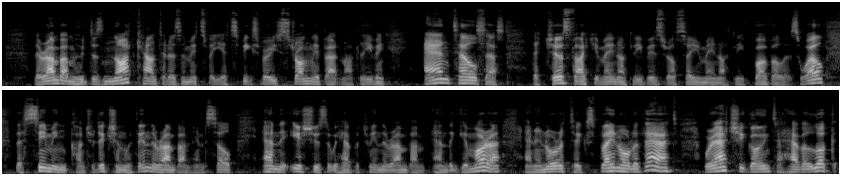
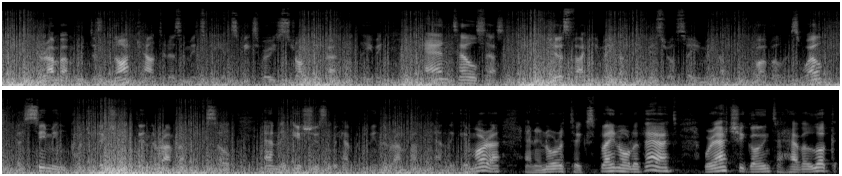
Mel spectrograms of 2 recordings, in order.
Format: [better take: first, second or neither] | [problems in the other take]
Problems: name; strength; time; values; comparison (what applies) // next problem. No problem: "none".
first | wind noise on the microphone; heavy; until 13 s; 5 dB below the speech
